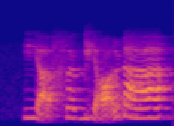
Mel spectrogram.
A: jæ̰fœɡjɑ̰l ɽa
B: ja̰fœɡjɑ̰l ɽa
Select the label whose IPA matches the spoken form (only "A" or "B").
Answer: B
